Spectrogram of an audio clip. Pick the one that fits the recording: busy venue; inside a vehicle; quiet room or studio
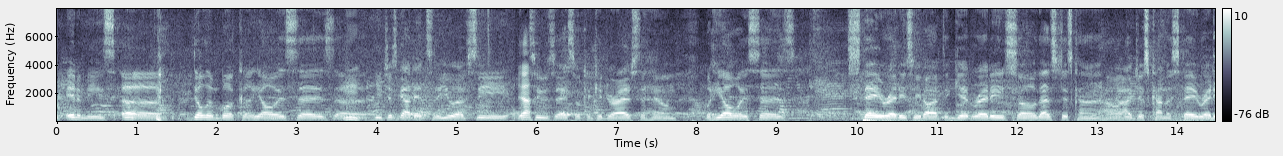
busy venue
